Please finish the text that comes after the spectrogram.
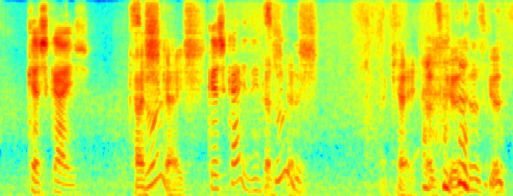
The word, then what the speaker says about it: Cascais: to ask you a portuguese speaker how to pronounce these places for our benefit so where we are now we say cascais cash cash cash cash okay that's good that's good excellent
